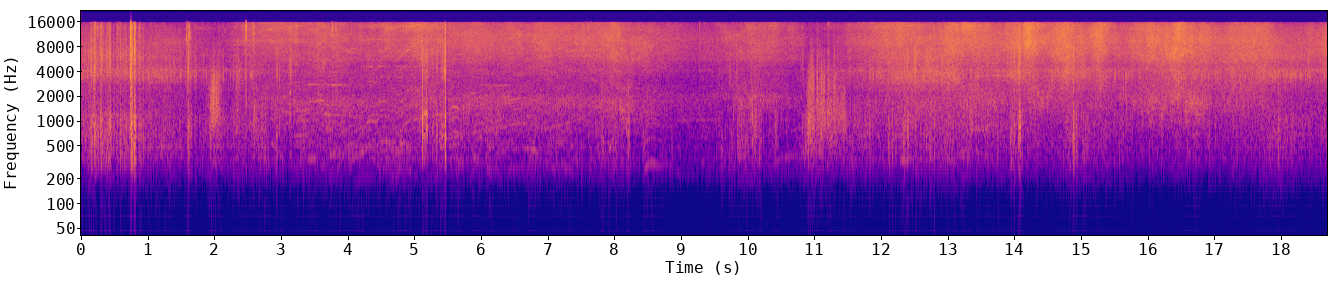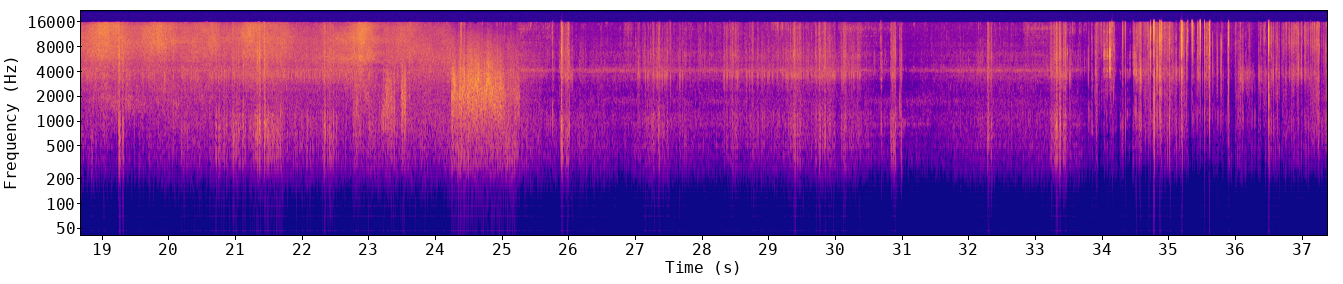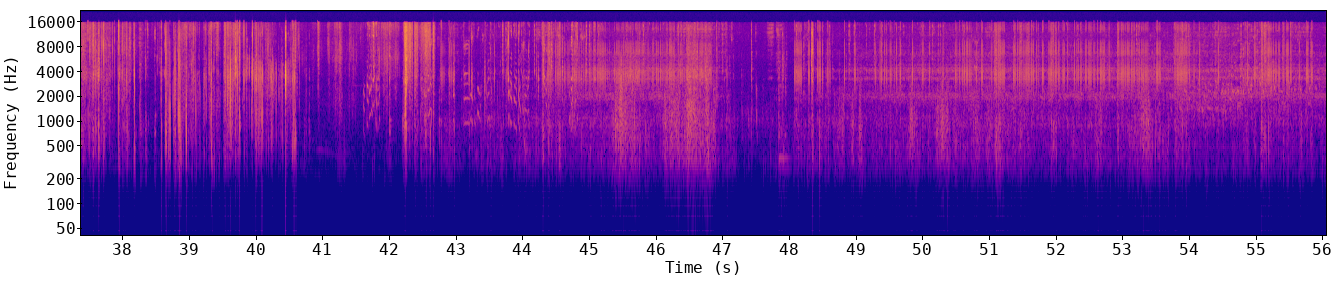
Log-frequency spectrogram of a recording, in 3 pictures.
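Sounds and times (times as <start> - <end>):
sped-up rushing noise: 0.0 - 33.6.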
